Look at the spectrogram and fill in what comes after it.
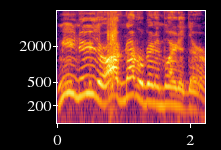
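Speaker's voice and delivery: creaky, rough, loud dwarf character voice. Narrating a game scene, a dwarf in the corridor speaks up, dwarven voice. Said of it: "A dwarven voice says".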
